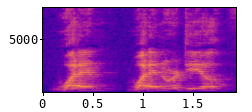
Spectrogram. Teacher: in American pronunciation, what an, the flap T sounds like a D, not an R, an American R.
